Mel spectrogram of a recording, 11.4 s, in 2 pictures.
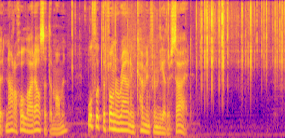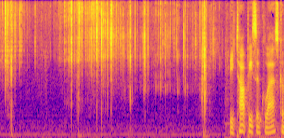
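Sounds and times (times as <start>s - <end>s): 
speech: 0.0s - 3.9s, 10.3s - 11.3s
black adhesive tape being peeled off: 1.4s - 10.2s.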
